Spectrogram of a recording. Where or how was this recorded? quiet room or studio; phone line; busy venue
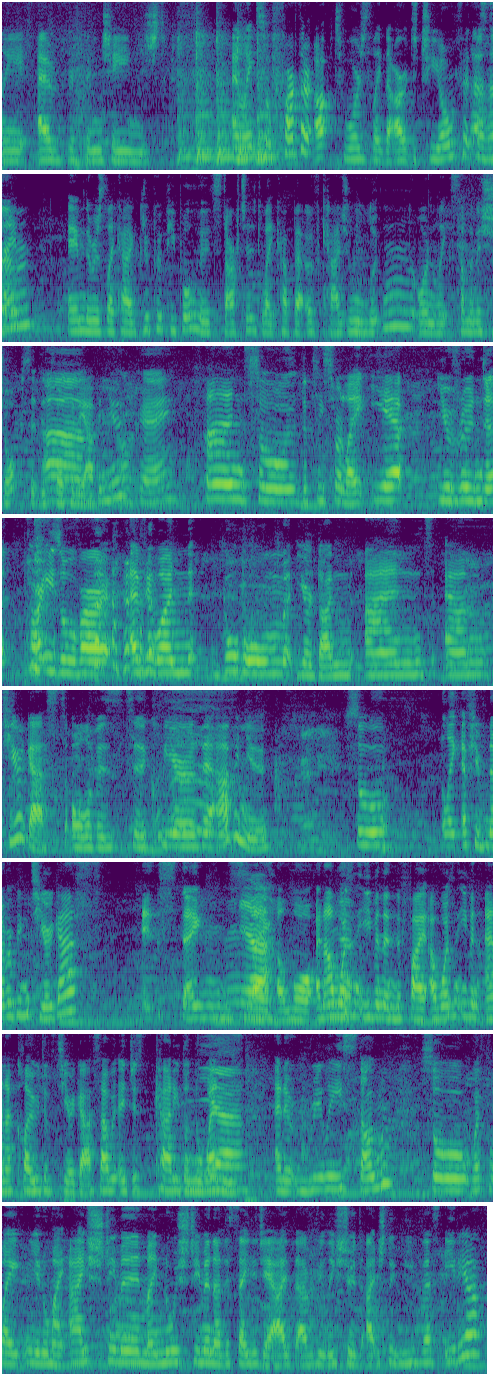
busy venue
